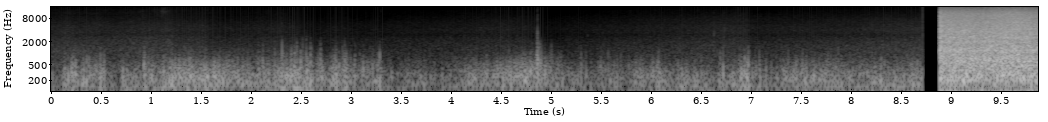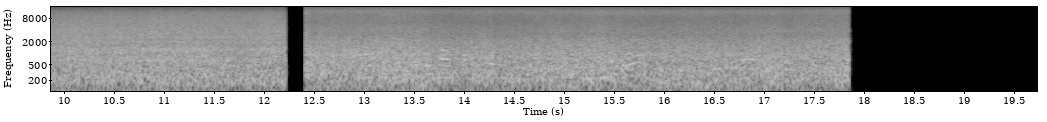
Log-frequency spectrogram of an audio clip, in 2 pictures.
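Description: Water from the Eugi reservoir's bottom outlet blasting into the basin below the dam: a loud, steady rush that starts suddenly about nine seconds in, with a brief break a few seconds later. Before it, a much fainter wind and water noise.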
